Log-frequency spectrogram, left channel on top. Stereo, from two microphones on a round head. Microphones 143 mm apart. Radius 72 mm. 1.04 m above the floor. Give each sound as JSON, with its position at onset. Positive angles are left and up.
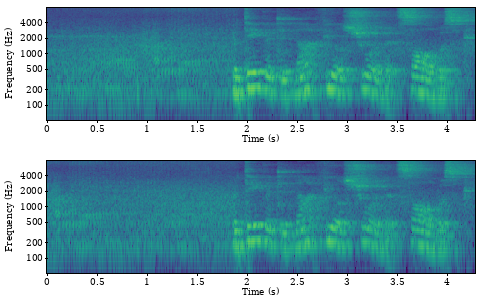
{"t": 1.9, "sound": "a woman speaking", "side_deg": 55, "distance_m": 1.7}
